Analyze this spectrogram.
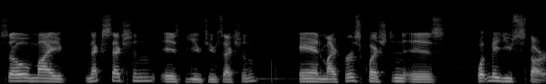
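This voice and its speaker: Music plays in the background as a man speaks with ordinary pitch variation, the sound dry and close with no echo. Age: young. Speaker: gaming youtuber. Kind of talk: gameplay commentary with Q&A. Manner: fast; quiet.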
